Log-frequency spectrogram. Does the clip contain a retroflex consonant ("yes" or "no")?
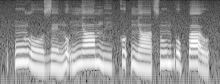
no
